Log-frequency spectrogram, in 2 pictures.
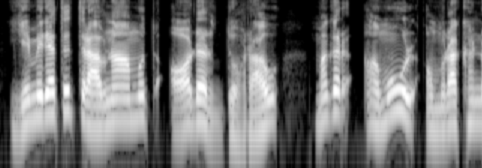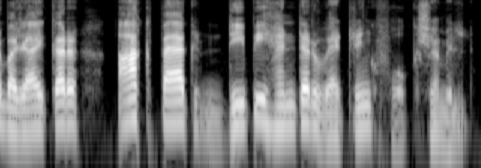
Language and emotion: Kashmiri, neutral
